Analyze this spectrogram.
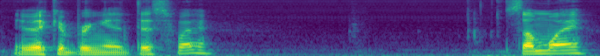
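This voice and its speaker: This mid-range male voice moves at normal speed. It comes from an American in his early twenties who streams chess, reflecting aloud on his moves and answering chat in an easygoing, musing manner.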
